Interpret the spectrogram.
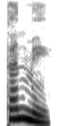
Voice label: "ತನ್ಮೆ", Kannada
